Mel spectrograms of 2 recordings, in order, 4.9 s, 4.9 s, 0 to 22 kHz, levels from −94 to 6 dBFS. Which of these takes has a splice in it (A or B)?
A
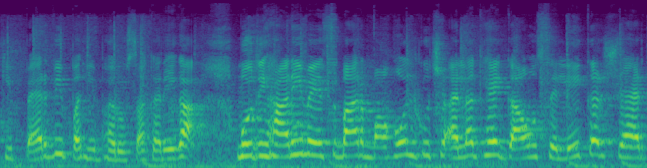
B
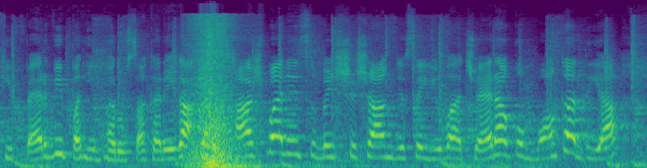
B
